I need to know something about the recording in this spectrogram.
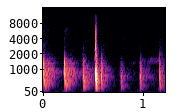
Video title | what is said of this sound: CADRE Personal Preparedness for CBO Staff 072320 | there's a stud there because it's high pitched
